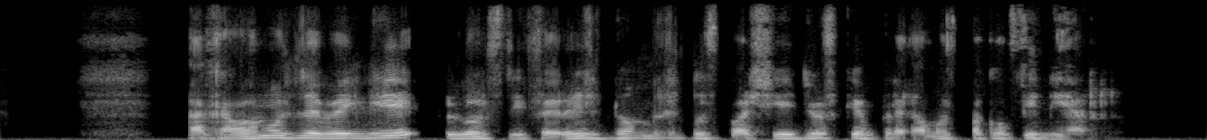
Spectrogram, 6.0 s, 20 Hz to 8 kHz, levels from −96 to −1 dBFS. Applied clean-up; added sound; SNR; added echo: neural diffusion model UNIVERSE++.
